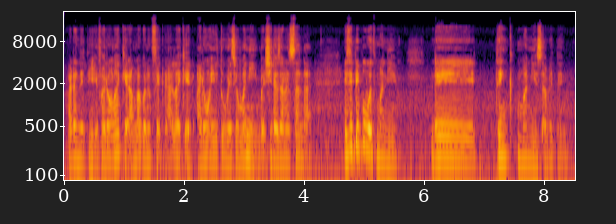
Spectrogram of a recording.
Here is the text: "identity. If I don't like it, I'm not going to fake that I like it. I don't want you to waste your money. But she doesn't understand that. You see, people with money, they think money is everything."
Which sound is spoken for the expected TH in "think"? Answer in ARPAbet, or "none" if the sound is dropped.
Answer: T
